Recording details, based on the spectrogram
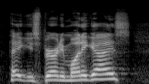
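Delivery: acted, very high-pitched hollering. Retelling how a man at a bar asked for money: imitating a man yelling. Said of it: "he yells out to my buddy".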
